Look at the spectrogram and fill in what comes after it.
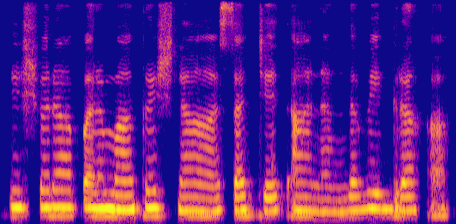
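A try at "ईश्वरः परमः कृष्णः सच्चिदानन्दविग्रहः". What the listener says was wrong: Now, give a little bit more energy when there is a H with a dot, H with a dot. Ishvaraha Parmaha Krishnaha Satchidananda Vigraha Anadiradir Govindaha Sarva Karana Karanam.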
